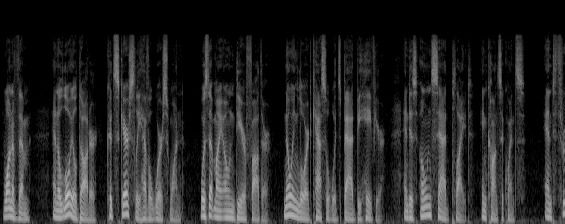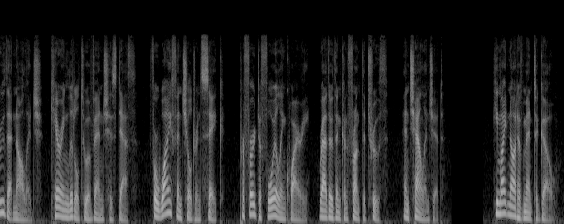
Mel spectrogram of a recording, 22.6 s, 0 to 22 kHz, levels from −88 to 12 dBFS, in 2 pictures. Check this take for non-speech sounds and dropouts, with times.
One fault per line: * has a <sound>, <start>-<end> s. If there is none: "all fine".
all fine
